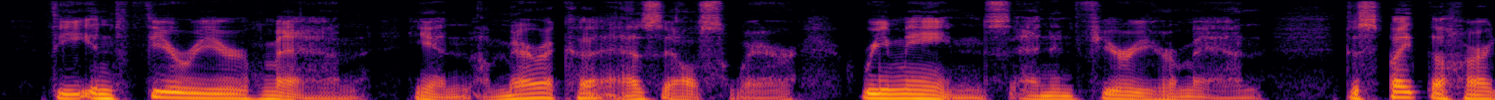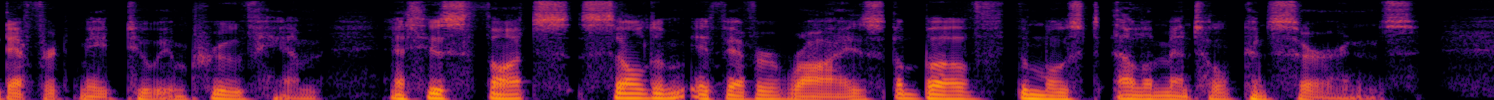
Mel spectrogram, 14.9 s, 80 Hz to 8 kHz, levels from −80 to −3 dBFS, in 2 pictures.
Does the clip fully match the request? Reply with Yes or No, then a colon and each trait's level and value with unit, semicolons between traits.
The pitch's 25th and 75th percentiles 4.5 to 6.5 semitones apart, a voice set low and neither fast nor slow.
No: average, 5.1 semitones; low, 105 Hz; slow, 125 wpm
